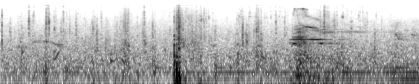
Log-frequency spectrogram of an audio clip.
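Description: Hands and feet knock against wooden beams while climbing.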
